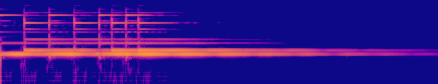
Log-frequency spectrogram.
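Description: Notification-bell sound effect of a subscribe-button animation: a rapid jingle of bell strikes for nearly a second over two steady ringing pitches, then the ring fades away.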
